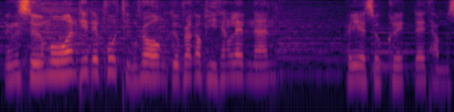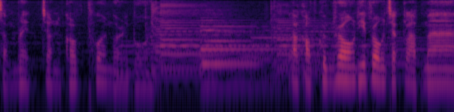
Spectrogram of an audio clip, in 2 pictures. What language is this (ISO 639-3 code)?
tha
